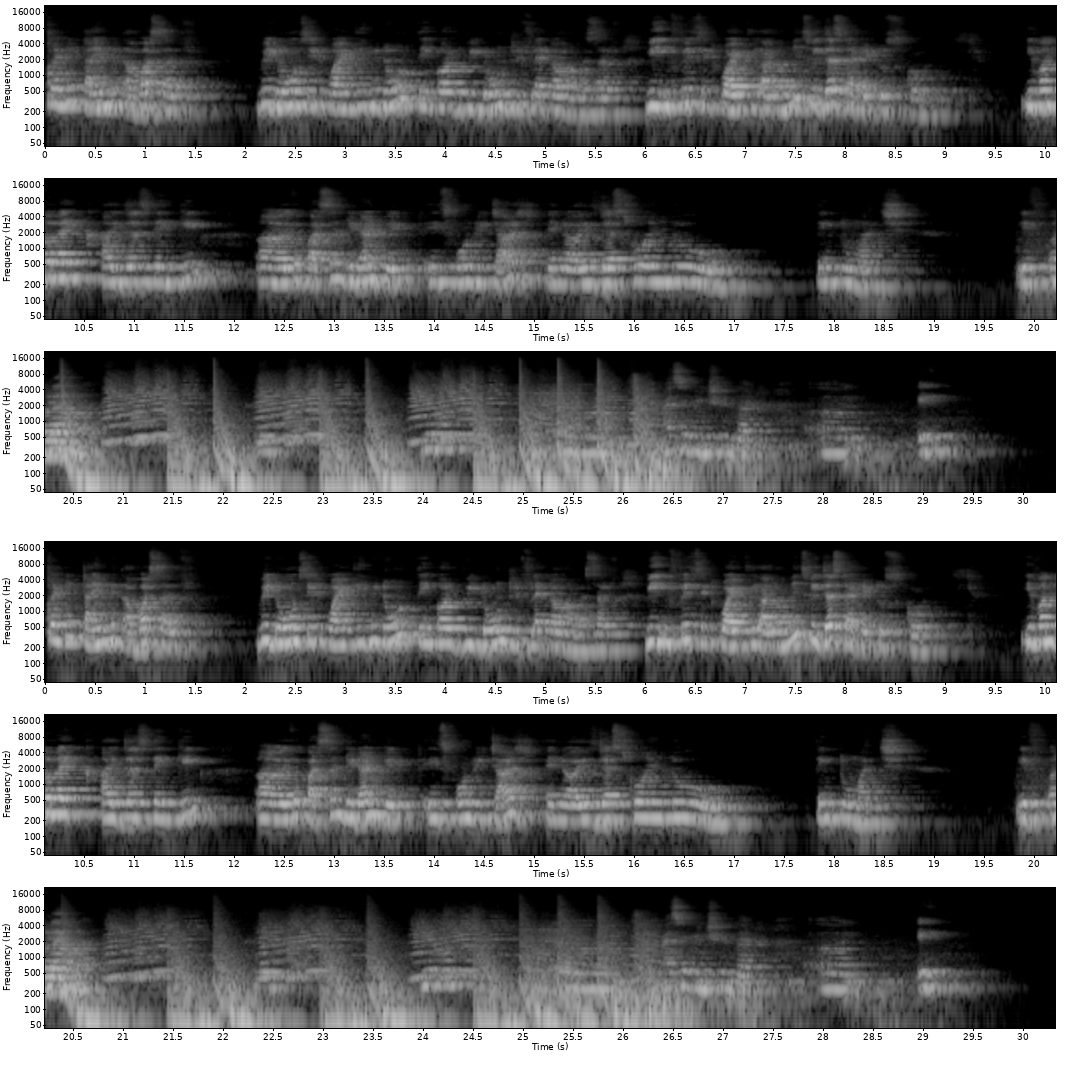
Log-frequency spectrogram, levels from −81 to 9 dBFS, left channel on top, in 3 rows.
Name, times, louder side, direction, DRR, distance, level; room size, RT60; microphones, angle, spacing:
voice 1, 0.0-1.4 2.1-5.7 6.0-8.8 9.8-11.7 12.2-17.0 17.8-18.7 19.8-20.5, right 2 dB, 55° right, -2 dB, 0.4 m, -24 dB
voice 2, 19.8-29.5, equal, 25° right, -7 dB, 1.2 m, -32 dB
sound 1, 20.4-26.5, left 1 dB, 40° left, 0.3 m, -25 dB
4.3 x 2.5 x 2.7 m, 0.95 s
head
